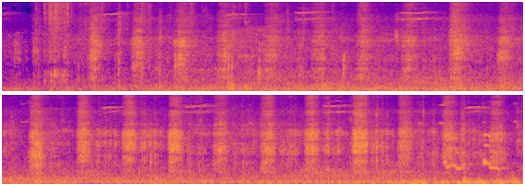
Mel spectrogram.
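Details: An XL American Bully pitbull works a spring pole in an extreme exercise session, breathing in fast, rough, steady gasps throughout, with a low rumbling background and brief high chirps overhead.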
